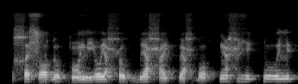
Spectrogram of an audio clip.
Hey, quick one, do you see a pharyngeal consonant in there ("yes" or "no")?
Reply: yes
